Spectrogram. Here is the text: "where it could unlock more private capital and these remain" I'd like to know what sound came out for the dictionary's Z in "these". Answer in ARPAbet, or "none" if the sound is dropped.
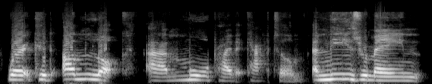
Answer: Z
